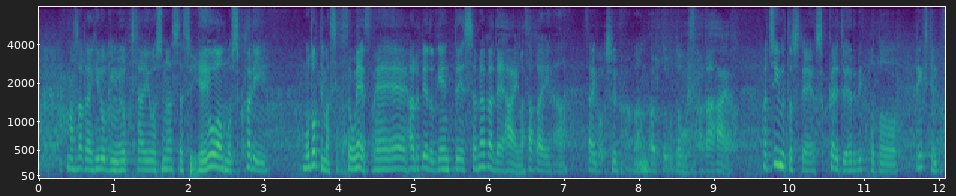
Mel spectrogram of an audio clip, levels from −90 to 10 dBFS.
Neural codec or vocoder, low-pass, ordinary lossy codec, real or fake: codec, 16 kHz, 1 kbps, X-Codec, HuBERT features, trained on LibriSpeech; none; none; fake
